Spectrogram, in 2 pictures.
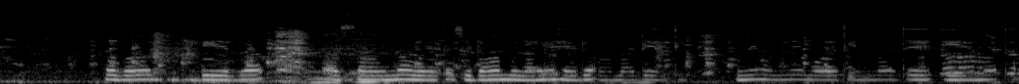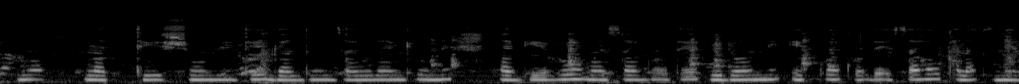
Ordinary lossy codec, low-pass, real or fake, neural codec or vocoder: AAC, 64 kbps; 14.4 kHz; real; none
